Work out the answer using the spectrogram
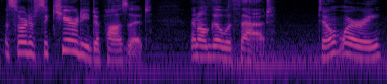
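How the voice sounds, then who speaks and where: A woman's voice: medium pitch, lively intonation, fairly quick, natural voice. An actress playing a wary, tough, streetwise female arms dealer in a video game, with a sardonic, bargaining manner. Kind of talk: video game dialogue acting. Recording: music under the voice.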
